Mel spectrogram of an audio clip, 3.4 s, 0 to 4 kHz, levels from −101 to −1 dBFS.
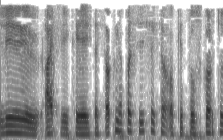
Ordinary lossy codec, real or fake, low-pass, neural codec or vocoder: MP3, 16 kbps; fake; 3.6 kHz; codec, 44.1 kHz, 3.4 kbps, Pupu-Codec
